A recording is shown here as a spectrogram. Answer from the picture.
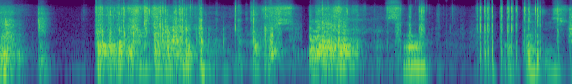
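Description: Handling noise from the recording phone being turned and moved: loud rustling and scraping against fabric, then a few sharp clicks near the end.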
